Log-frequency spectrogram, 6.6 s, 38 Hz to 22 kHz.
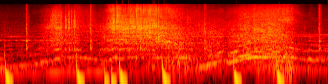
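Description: Honda Civic EP3's K20 four-cylinder VTEC engine accelerating hard past, its revs climbing twice with a dip between, loudest about three seconds in.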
